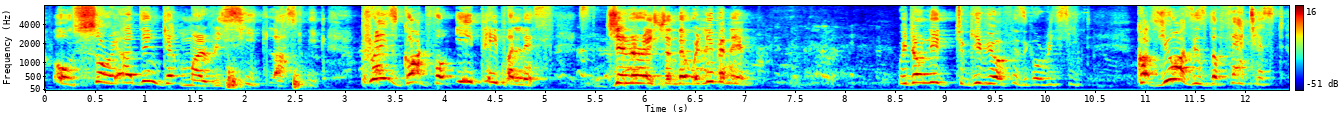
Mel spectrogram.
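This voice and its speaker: A male guest preacher delivering a sermon in a church, playful and animated, acting out quotes with bursts of emphasis. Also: extremely high pitch. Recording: echoey church sanctuary.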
